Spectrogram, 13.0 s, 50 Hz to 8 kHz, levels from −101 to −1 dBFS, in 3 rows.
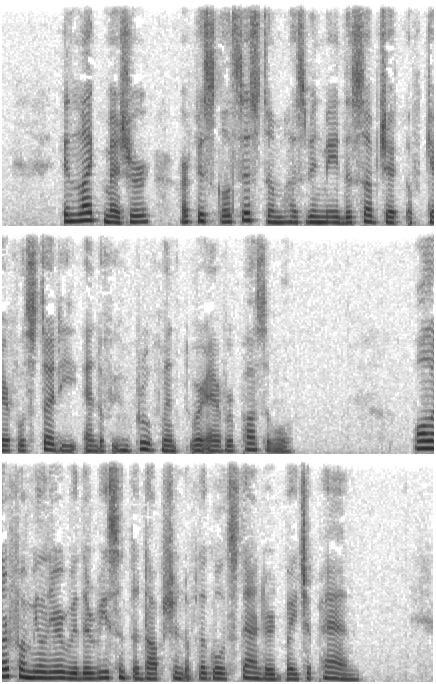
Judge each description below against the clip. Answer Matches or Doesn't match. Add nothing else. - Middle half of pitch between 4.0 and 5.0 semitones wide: Doesn't match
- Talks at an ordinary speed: Matches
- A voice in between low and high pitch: Doesn't match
